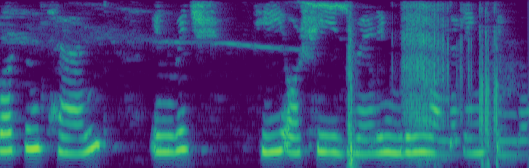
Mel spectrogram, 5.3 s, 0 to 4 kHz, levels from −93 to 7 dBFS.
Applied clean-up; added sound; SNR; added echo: classical method WPE with log-MMSE.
